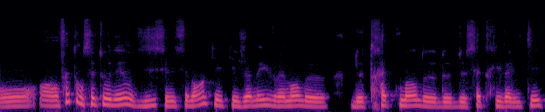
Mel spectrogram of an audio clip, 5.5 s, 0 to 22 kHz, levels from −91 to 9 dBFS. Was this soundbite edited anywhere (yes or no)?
yes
